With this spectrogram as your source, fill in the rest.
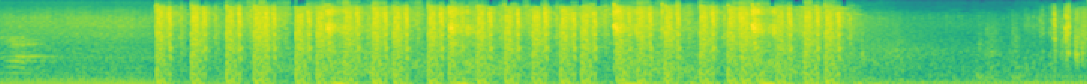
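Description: Rapid automatic gunfire in PUBG Mobile hammers out in a loud, close, evenly spaced burst lasting a few seconds before cutting off, with a voice faintly present beneath it.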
